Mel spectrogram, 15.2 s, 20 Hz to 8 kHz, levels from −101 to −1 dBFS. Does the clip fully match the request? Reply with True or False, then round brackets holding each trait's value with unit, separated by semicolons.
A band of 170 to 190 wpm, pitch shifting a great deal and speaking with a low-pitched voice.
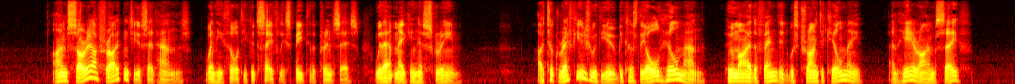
True (180 wpm; 6.1 semitones; 85 Hz)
